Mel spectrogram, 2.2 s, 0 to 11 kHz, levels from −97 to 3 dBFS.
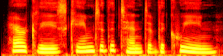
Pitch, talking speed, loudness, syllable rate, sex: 190 Hz, 215 wpm, -18 LUFS, 5.1 syllables/s, female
